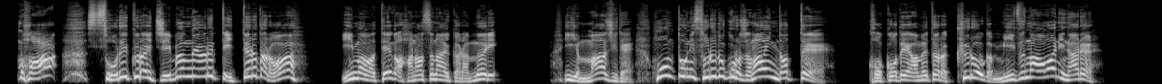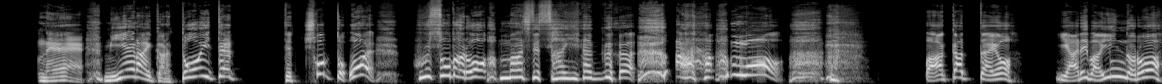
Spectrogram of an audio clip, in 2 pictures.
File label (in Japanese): アニメ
